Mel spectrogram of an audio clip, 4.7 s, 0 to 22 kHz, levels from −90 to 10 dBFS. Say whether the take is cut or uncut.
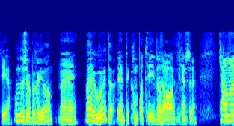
cut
